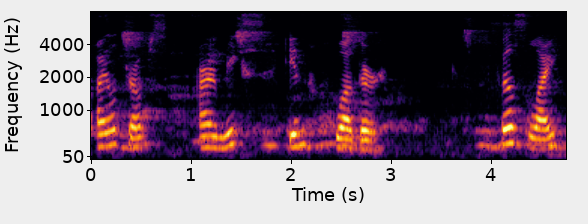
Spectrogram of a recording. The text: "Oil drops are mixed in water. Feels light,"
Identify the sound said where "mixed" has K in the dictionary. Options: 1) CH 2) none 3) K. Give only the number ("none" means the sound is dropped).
3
